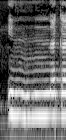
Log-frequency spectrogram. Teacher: नून में तस्दीद आकर है, नून मुशद्ददा इसमें गुन्ना होगा और ये जो हरकत आकर है इसे है ना जल्दी जल्दी अदा करना है।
